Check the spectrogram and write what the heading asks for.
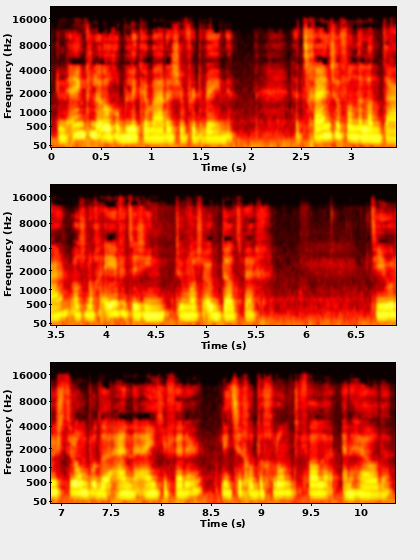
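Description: A woman reading an audiobook aloud, telling the story in a calm, measured way. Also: medium pitch. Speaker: audiobook narrator. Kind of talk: scripted storybook narration.

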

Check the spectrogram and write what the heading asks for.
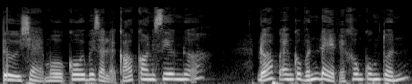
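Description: A harsh, scornful older sister, as a woman narrator reads her lines. She scolds sharply in a mellow, slightly husky voice. The tone is warm and low in brightness, with a soft breathy edge. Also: lively intonation, fast talker. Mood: angry. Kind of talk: storybook reading.

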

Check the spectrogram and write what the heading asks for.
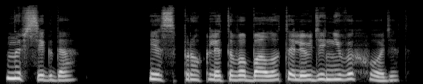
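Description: A woman's voice: mid-range voice, fairly even intonation, moderate pace, a little mellow, no echo, studio quality, natural voice. Woman doing a stern ancient swamp spirit.

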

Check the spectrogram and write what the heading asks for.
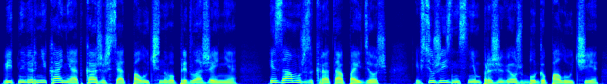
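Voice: medium pitch, brisk, darkish tone, smooth, dry recording, clean studio sound, close to an everyday voice. Narrator voicing a tearful, defiant young woman. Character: young distressed pregnant woman. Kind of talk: audiobook character reading.

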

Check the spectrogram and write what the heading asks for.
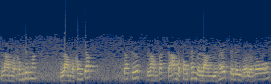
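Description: A woman's voice: on the high side, brisk. Woman, Dharma teacher, repeats herself, poses rhetorical questions, tinny tape with faint hiss. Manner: repetitive, rhetorical questions, chuckles often. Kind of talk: Dharma talk.

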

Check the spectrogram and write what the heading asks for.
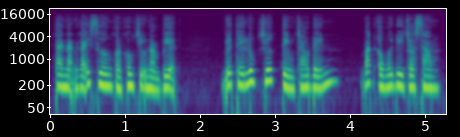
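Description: A warm, chatty nurse in a storybook, gentle and motherly, as a woman narrator reads her. The voice is low and mellow, and it sounds dry and close. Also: brisk, no room sound, lightly acted. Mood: kindly.

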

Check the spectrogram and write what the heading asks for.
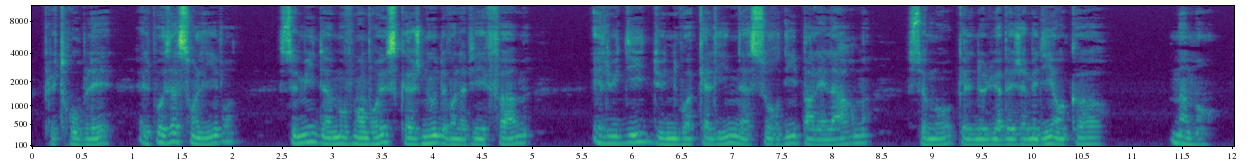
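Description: A man reading a classic novel aloud in a measured, even storytelling manner. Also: lowish voice, husky. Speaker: audiobook reader. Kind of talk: scripted narration of a novel.

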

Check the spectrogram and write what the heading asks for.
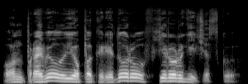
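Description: A man reading an audiobook at mid pitch, measured and expressive. The sound is close and dry, with no room around him. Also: no room sound. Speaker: narrator.

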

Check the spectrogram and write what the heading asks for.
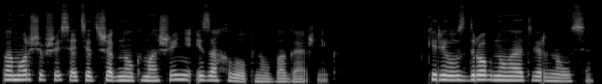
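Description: A woman narrates a tense thriller audiobook in a mid-range voice with a steady pace. The recording is dry and close, with no room echo. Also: medium pitch, moderate pace.

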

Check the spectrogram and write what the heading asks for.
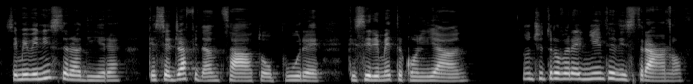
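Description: A woman's voice: mid-range voice, moderate pace, pitched above the performer's own voice, close to an everyday voice. A woman voicing a small, furious elderly aunt who scolds with sarcasm. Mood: scolding.

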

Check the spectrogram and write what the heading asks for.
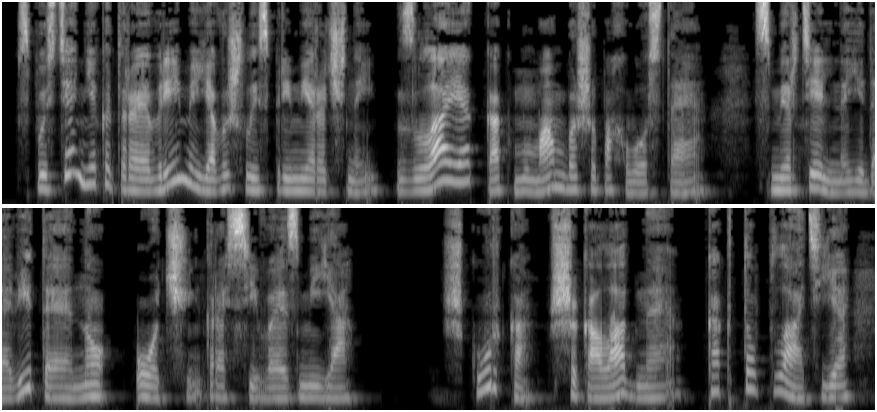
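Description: A woman narrating a first-person audiobook in a steady, expressive reading. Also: deep voice, dry recording, clean studio sound.

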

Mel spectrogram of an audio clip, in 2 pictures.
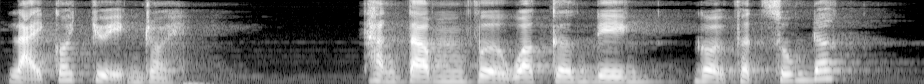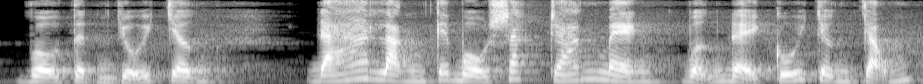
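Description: A woman narrating a story in a measured, expressive reading. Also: lowish voice, slightly rough, soft background music. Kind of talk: scripted narration of a ghost story.

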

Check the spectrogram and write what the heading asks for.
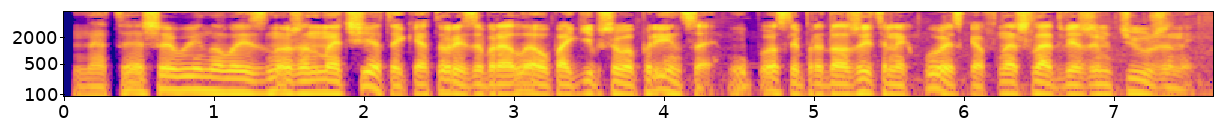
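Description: A man narrating a fantasy audiobook in an even, measured reading. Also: sits low, creaky, dry recording. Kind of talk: scripted narration.

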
